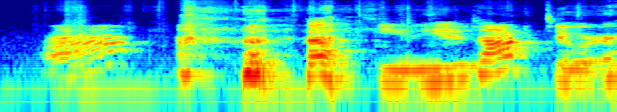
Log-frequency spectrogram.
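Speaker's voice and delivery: high, birdlike raven voice. Retelling what his raven keeps saying to him, in a raven impression. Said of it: "That's my raven impression".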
